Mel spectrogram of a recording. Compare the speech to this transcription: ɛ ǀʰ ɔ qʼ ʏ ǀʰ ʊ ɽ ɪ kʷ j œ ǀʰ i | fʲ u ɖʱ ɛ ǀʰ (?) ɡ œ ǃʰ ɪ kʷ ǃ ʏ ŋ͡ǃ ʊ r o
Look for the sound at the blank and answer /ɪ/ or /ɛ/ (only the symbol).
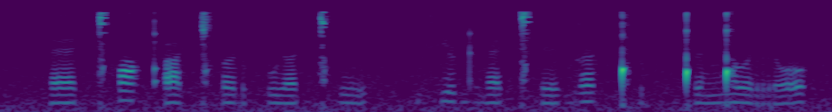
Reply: ɪ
